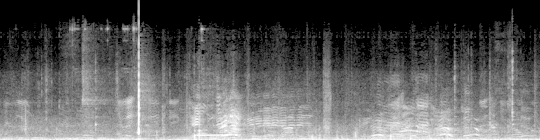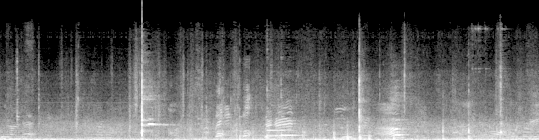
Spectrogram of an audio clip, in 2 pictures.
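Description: A softball bat cracks against a pitched ball with one sharp, loud hit about two seconds in, followed by players' voices shouting and calling out. A second sharp smack comes about ten seconds in.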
